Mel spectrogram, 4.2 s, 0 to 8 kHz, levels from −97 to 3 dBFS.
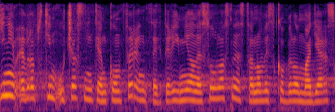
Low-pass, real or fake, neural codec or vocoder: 7.2 kHz; real; none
